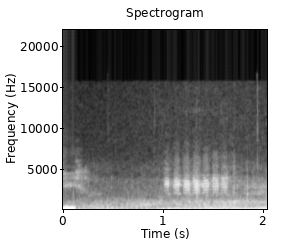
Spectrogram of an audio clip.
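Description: A goat bleating faintly, one short trembling call about a second in, over a steady low hum.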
